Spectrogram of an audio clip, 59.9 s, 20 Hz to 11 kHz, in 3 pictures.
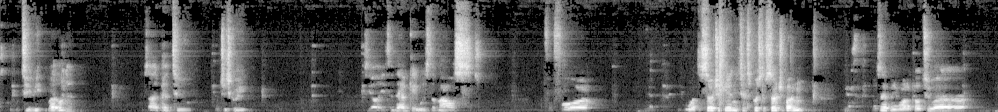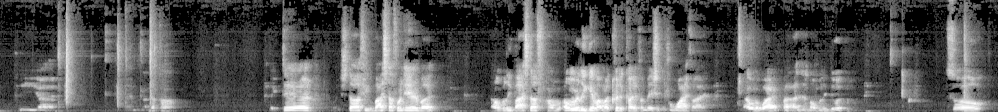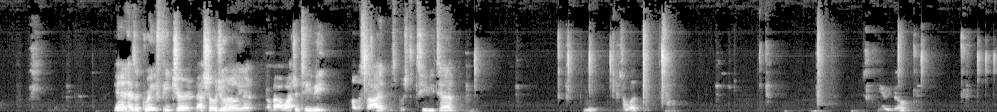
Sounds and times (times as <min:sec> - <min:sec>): Speech: 0:00.0 - 0:01.6, 0:02.9 - 0:03.8, 0:04.4 - 0:05.0, 0:07.3 - 0:09.6, 0:10.9 - 0:11.8, 0:13.7 - 0:16.2, 0:17.0 - 0:19.4, 0:20.4 - 0:21.3, 0:22.9 - 0:23.4, 0:25.4 - 0:28.8, 0:29.8 - 0:34.2, 0:34.8 - 0:36.9, 0:38.9 - 0:39.6, 0:42.2 - 0:46.4, 0:47.0 - 0:49.1, 0:51.1 - 0:53.3, 0:57.6 - 0:58.0
Inside, small room: 0:00.0 - 0:59.8.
